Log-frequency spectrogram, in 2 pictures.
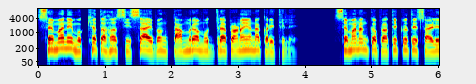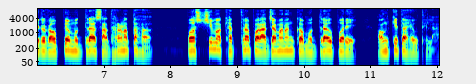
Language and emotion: Odia, neutral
